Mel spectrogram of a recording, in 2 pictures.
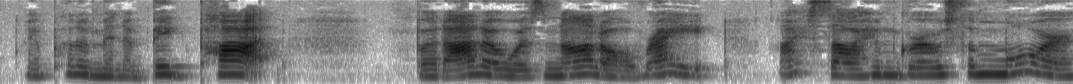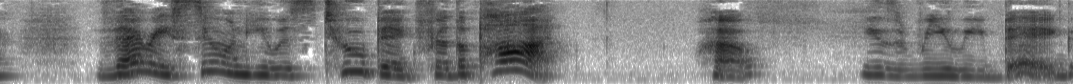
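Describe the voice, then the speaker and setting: Slow, husky woman reading to children. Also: a little high. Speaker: children's story reader. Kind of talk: expressive read-aloud narration for young children.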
